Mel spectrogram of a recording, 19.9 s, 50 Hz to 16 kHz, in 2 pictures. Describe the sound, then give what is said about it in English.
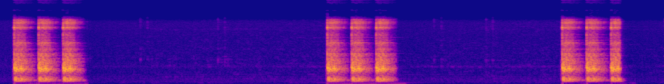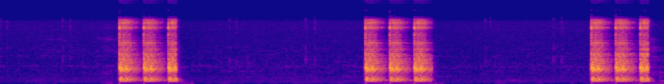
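A judge's gavel bangs again and again in a court session, sharp, loud wooden knocks struck in six quick clusters of three or four blows, each cluster separated by a few seconds of silence. “In fact, I'm so worthy of it, I'm gonna bang it 10 times.”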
